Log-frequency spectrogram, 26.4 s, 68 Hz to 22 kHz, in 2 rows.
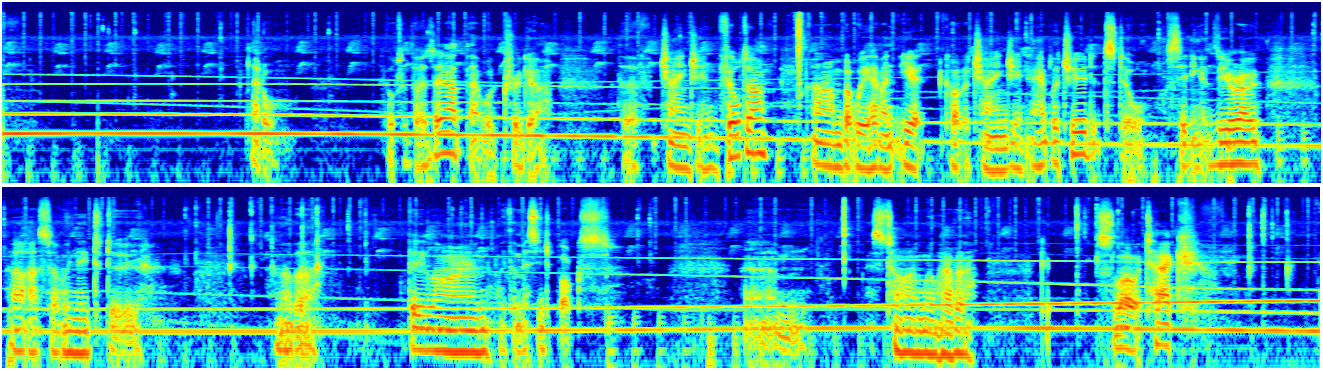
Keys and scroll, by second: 14.2 super+1, 15.2-17.3 typing, 17.9 shift+super+`, 18.0 super+2, 23.1-26.3 typing.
